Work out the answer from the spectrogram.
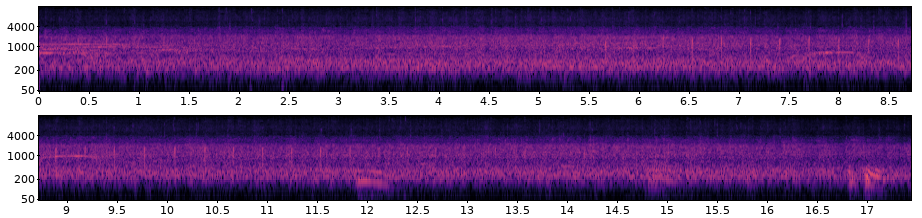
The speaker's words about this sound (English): So MJ, please stand up and let's give her the ovation that she deserves to hear.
